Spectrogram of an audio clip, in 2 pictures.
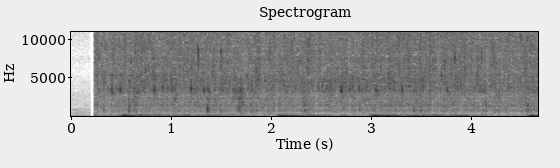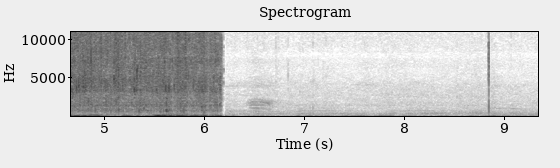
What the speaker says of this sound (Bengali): কড়াইতে ভেজে আর রেখে দেবো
